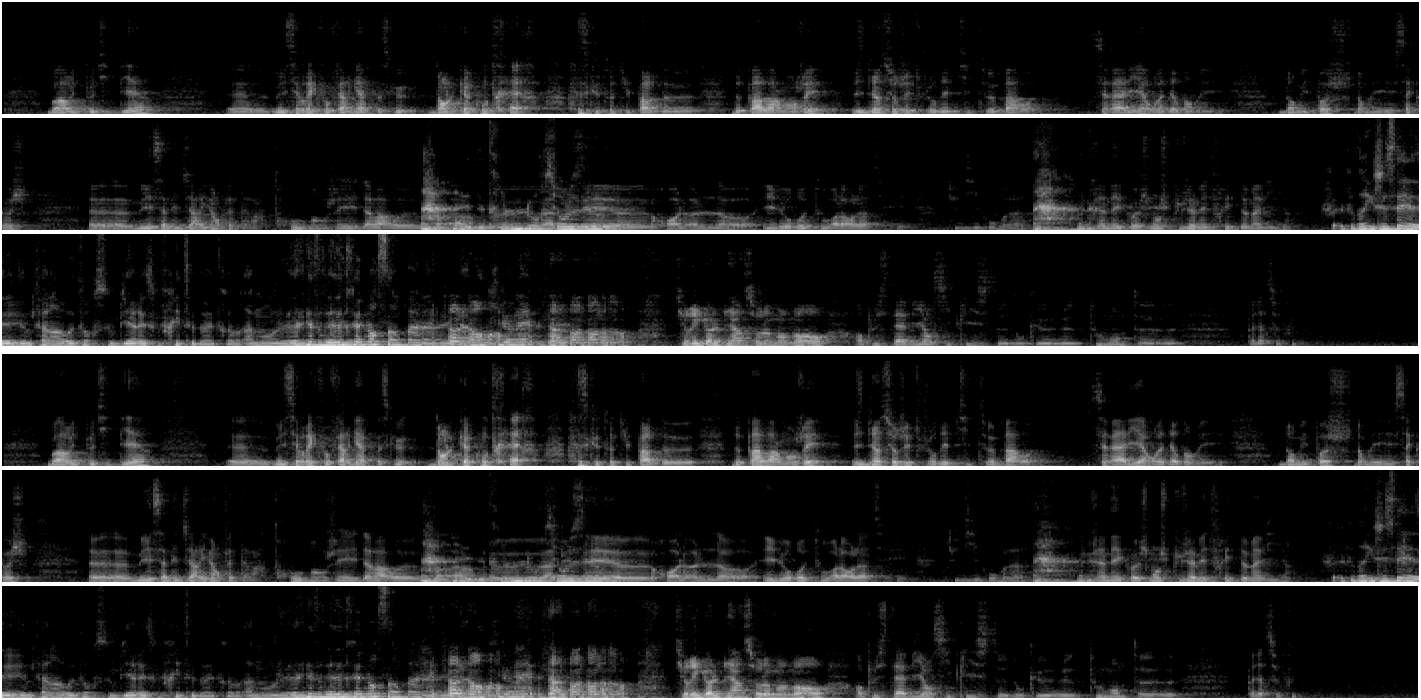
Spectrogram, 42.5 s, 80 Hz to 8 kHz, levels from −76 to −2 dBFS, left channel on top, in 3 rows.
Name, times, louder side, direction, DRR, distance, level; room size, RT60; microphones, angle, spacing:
voice 1, 0.0-8.2 8.5-10.4 10.9-14.8 15.0-22.9 23.7-24.5 25.0-27.1 28.4-28.6 32.6-40.5 40.8-41.3, right 3 dB, 40° right, 0.6 m, -31 dB
voice 2, 18.3-20.4 24.5-25.2 27.4-33.6, left 3 dB, 25° left, 0.3 m, -25 dB
18.0 x 7.2 x 2.5 m
head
